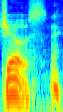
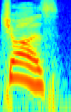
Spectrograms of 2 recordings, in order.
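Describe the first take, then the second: First: The vowel is pronounced like 'oh' in 'go'. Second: The vowel is pronounced like 'aw' in 'saw'. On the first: The speaker calls it right. "It's Joe's" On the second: The speaker calls it wrong. "It's not Jaws"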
